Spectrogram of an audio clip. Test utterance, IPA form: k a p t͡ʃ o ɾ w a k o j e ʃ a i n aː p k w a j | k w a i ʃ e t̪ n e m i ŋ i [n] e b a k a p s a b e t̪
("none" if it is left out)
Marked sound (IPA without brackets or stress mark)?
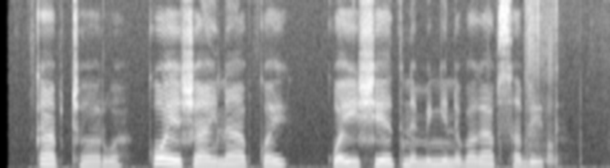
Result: n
